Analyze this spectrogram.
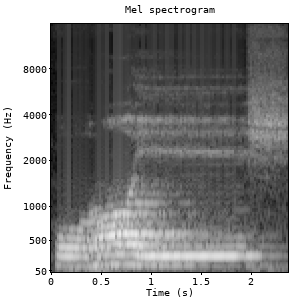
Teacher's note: kemudian shinnya alirkan karena shin itu punya sifat dia hamas, mengalir nafasnya. Rokhawah, dia mengalir suaranya.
